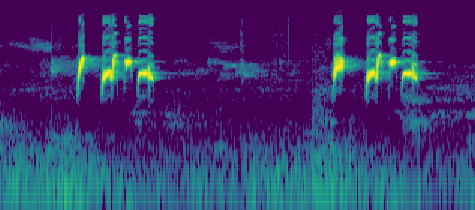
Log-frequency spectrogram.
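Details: Red-whiskered bulbul song played for young birds to learn: two identical phrases of four quick warbled whistles, falling in pitch, about two seconds apart, over soft low background hum.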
